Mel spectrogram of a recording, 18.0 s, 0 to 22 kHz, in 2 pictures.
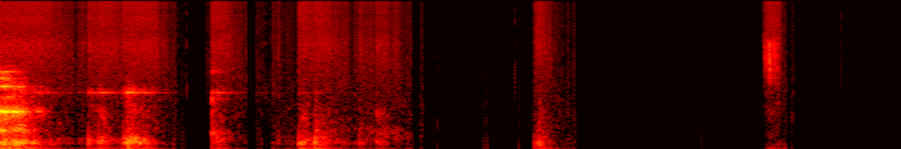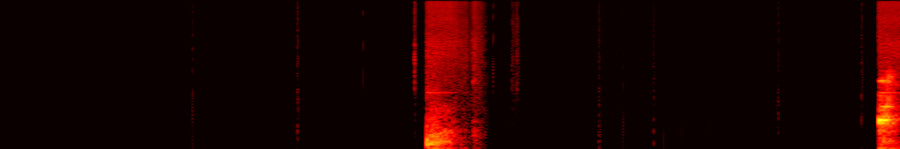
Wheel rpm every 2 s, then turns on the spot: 0, 0, 0, 0, 0, 0, 0, 0, 0.
none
